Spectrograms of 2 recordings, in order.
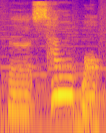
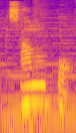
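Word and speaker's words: さんぽ: Walaupun di sini tulisannya sanpo ya, sa, en, dan po, tapi dalam pengucapannya atau bunyinya itu berubah menjadi M. Maka sanpo ini yang benar itu dibaca sampo.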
